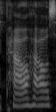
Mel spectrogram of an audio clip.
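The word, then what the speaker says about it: Pauhaus: P A U H A U S. Pow House, I think is how you say it.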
